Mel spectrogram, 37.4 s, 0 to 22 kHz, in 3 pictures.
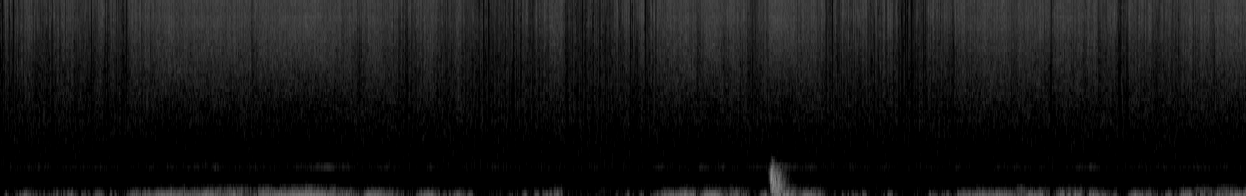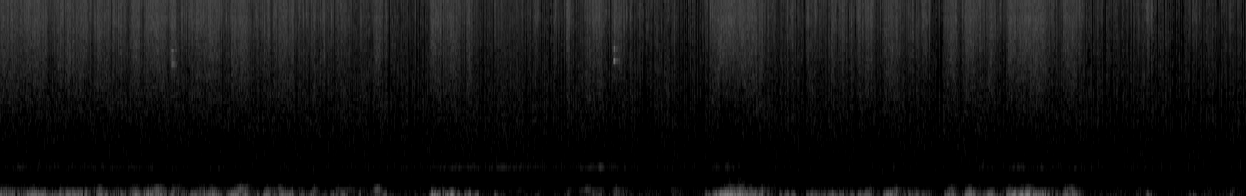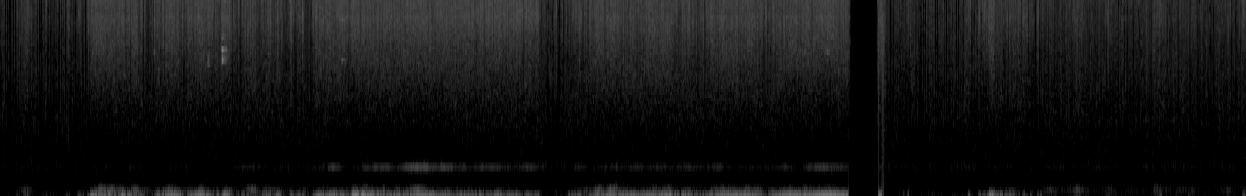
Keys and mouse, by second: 3.3 middle click, 18.5-20.5 right drag, 20.5-23.6 drag, 27.1-29.7 right drag, 28.3-31.8 drag.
